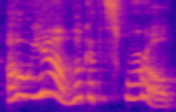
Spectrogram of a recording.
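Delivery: high playful go-along; mock encouraging mom. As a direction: lightly imitate the mom's cheerful reply. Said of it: "You was like".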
